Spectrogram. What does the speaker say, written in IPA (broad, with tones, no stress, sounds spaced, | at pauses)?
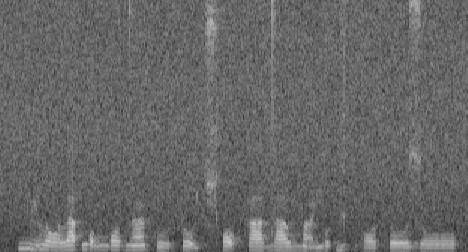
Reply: m ĩ˦˨ l ɔ˨ l ä˦ ʔ w ɔ̰˦˨ ŋ ɔ˦ d ã˦ θ u˨ θ o̰˦˨ ʊ̯ t͡ɕʰ ɔ̰˦˨ k ä˦ d a˦ ʊ̯ m ã˦˨ j ʊ˦ ʔ ɡ ɪ˦ ʔ ɡ ɔ˨ θ o˦ ʊ̯ z o˦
